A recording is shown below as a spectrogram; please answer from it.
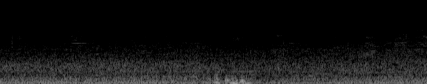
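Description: Steady low rumble of city traffic, with a couple of low thumps about two seconds in.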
